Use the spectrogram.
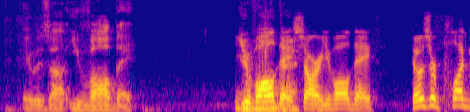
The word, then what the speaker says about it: Uvalde: um um the what was it in Texas Uribe am I pronouncing that right I believe so yeah oh what did he say it was uh Uvalde Uvalde sorry Uvalde those are Plug and Play man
